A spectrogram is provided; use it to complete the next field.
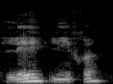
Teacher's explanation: So here we can see that in des, or even if we said les livres, that S is not pronounced.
